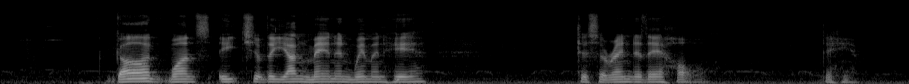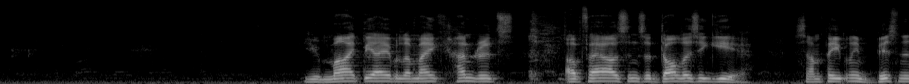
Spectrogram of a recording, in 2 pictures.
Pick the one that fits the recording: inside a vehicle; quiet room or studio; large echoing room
large echoing room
